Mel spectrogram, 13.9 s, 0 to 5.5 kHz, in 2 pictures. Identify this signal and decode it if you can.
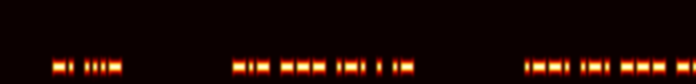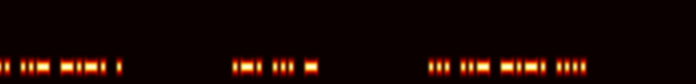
Morse code, heard as a keyed tone, about 30 wpm, 550 Hz. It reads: NV KOREA PRODUCE RST SUCH
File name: Ultimate Word List / 30WPM Ultimate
